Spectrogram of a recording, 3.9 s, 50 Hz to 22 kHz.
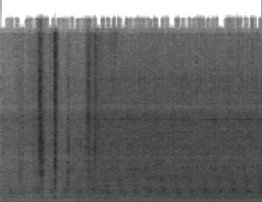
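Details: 2002 Chevy Avalanche 5.3L Vortec V8 on 5W-30 oil, rarely driven, at idle: light, fairly quick, slightly uneven ticking that gets louder as the engine warms and is worsening; owner unsure if lifter tick or rod knock.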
